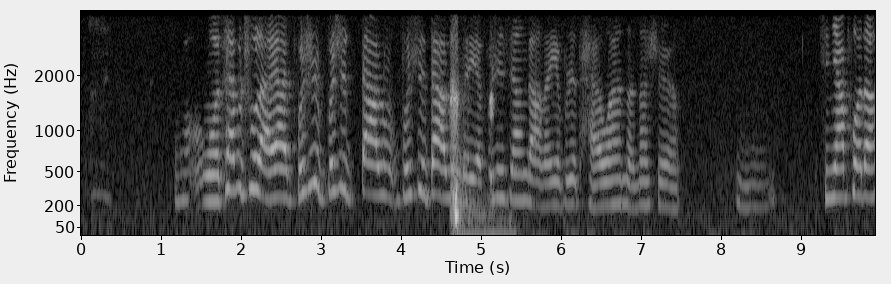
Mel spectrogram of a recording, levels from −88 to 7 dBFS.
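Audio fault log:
No faults heard.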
